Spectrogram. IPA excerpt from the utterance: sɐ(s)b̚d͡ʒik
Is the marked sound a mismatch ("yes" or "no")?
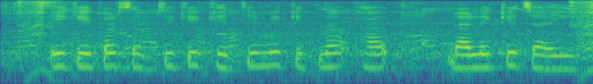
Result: yes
